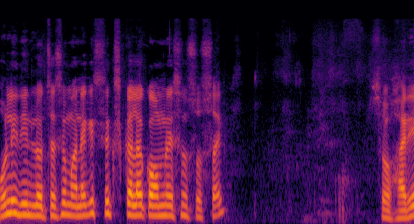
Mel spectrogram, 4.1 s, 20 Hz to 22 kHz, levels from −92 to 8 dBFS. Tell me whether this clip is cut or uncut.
uncut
